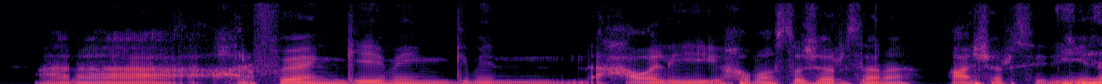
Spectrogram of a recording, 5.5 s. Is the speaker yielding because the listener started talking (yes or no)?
yes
